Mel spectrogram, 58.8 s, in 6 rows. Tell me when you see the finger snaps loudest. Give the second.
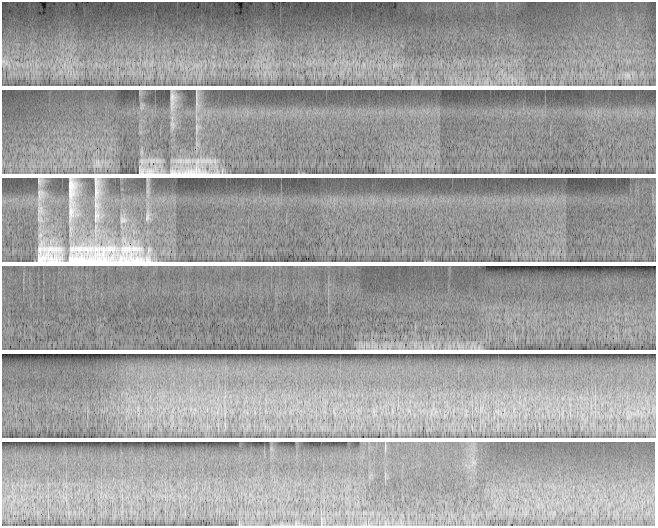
21 s.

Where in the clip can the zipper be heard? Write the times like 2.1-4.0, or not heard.
not heard.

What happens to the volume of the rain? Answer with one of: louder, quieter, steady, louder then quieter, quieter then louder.
louder.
